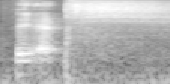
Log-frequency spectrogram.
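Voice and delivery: breathy scoffing eh eh psh; dismissive scoff. Retold or imitated. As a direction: scoff it off under your breath.

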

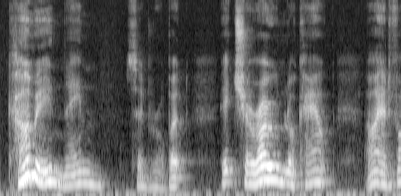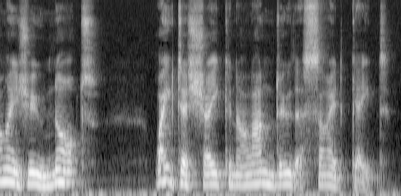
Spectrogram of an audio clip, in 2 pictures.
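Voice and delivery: high, loud exasperated warning; boy exasperated, warning the policeman; agitated. Acted. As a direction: give in with a shout. Robert giving up to policeman.

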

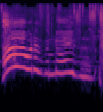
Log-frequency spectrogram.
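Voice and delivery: high, slow, frightened cry at the noise. Real, not acted. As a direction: squeal it out, spooked. Spooked by noises in game.

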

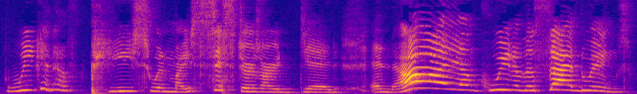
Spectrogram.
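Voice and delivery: high, loud furious queen; furious outburst. Acted. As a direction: rage at him, cut him off. Queen's defiant rant.

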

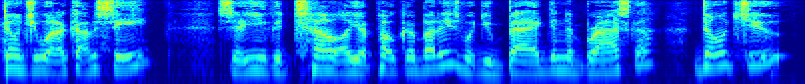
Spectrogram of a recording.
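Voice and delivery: sobbing, taunting. A narrator's reading. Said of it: "lost in fresh sobs".

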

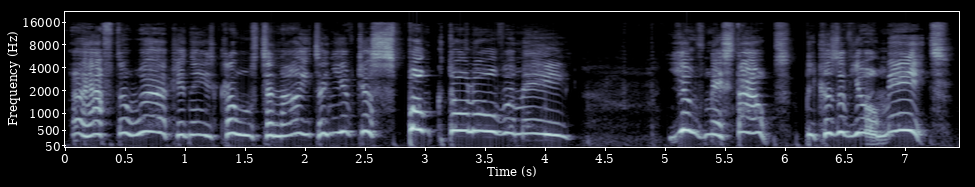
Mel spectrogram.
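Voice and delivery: very high falsetto rant; huffy woman character. A narrator's reading. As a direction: complain indignantly in a put-on woman's voice. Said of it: "she stormed off in a huff".

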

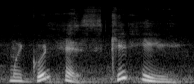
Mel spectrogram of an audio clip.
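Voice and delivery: usual speaking voice

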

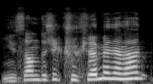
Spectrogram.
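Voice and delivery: high, slow startled cry; alarmed by a roar in the game. Real, not acted. Startled player asks about the roar.

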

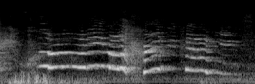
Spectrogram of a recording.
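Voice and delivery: high shouting cartoon squid; Squidward voice. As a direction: yell it as a whiny cartoon. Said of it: "And he was like".

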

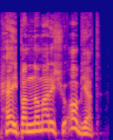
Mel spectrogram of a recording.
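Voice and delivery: high, loud dinner call; calling from outside. A narrator's reading. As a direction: call her in through a window. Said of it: "rozległ się za oknem głos".

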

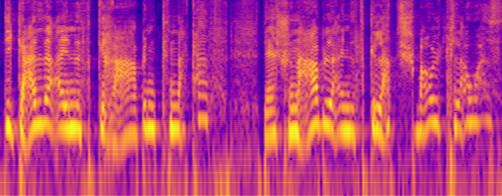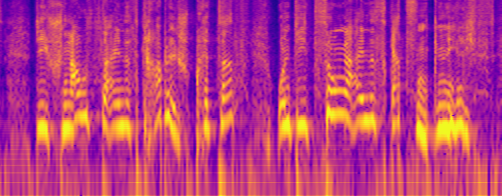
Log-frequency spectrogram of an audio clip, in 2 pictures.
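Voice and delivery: high, loud witch voice; high-pitched, theatrical witch leader; Grand High Witch. A narrator's reading. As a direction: lecture the coven in a high, imperious voice.

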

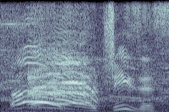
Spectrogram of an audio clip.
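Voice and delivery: high, loud cry of shock; startled cry. Real, not acted. Game player jolted by something actually scary, startled cry. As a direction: yelp as if jumped by something.

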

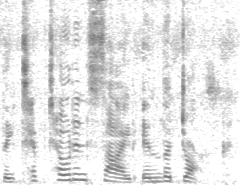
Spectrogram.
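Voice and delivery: ordinary delivery, nothing marked

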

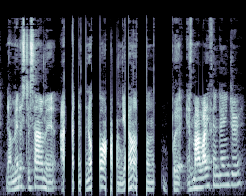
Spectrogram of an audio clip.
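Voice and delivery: acted worried kid asking the minister; worried young listener. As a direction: put on a youngster's voice, mildly alarmed. Voices a young listener's worried question.

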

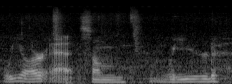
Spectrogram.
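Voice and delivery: talking quietly. Real, not acted. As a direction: keep it down, don't get caught filming. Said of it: "I'm talking kinda quiet".

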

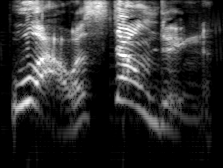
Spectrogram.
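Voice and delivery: loud, high burst of astonishment; amazed professor. Acted. Professor seeing the magical map reveal itself, loud astonishment. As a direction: exclaim it big, utterly astounded.

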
